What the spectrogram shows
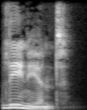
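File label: "lenient", British English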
